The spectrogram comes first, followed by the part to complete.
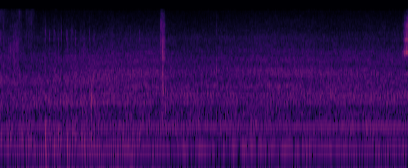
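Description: A steady machine hum with a few even tones, and a single faint click about one and a half seconds in.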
